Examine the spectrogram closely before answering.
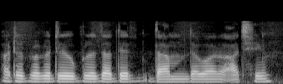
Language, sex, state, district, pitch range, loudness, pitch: Bengali, male, West Bengal, Cooch Behar, 125-135 Hz, -17 LUFS, 130 Hz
